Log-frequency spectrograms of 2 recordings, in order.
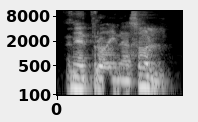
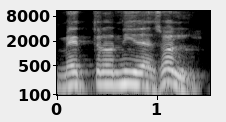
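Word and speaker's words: metronidazol: Usted menciona la palabra metrodinasol. Es exacto. Así no es. Es metronidas. es una usted la pues la pronuncia de manera errónea, pero bueno, hay que corregir esa esa ese aspecto.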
